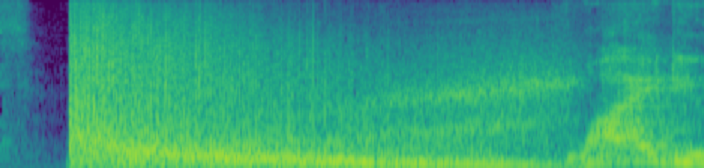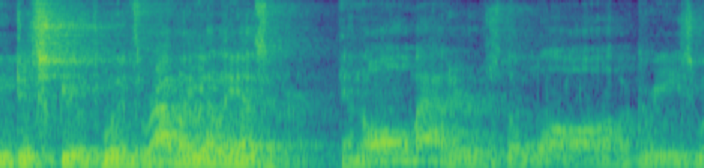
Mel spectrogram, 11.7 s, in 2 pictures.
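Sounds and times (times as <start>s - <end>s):
thunder crack and rumble: 0.6s - 4.7s
speech: 5.0s - 11.7s.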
